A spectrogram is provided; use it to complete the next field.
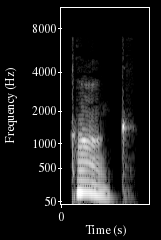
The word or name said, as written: conched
